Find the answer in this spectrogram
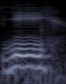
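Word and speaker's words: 一: simple um and then pronounced Y which is first tone so you can see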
